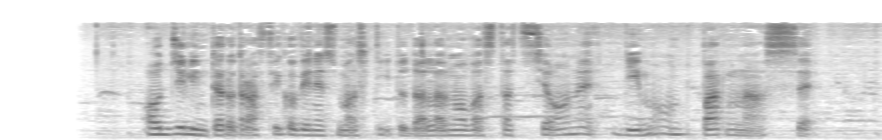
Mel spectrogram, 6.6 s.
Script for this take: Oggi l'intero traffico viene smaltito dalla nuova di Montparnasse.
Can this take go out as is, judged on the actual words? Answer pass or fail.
fail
